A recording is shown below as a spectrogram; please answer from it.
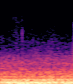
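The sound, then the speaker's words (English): Steady, deep engine rumble from inside a moving car, a constant low drone at even loudness with a faint hiss above it and no talking. “giving me the phone because he's driving um, I'm sorry if the audio is bad.”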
